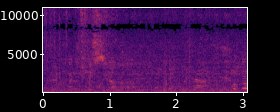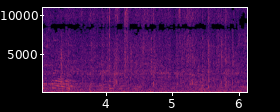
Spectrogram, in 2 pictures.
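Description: Street ambience: passers-by talking faintly over a steady low rumble.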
